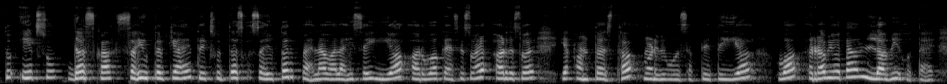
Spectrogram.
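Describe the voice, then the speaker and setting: A woman's voice: high voice, dark tone. A woman teaching an exam-prep lesson, explaining each answer step by step and repeating the key terms.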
